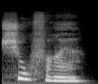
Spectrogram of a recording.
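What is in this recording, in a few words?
"surefire", British English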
